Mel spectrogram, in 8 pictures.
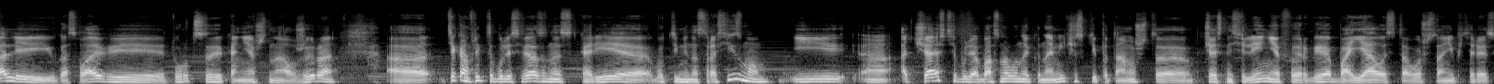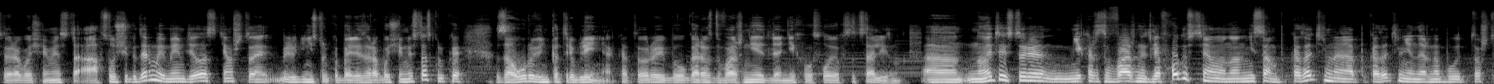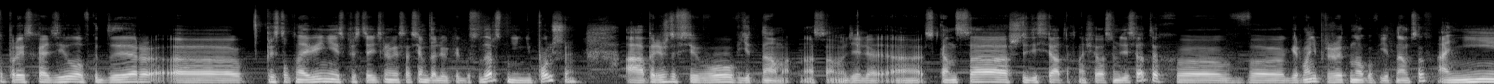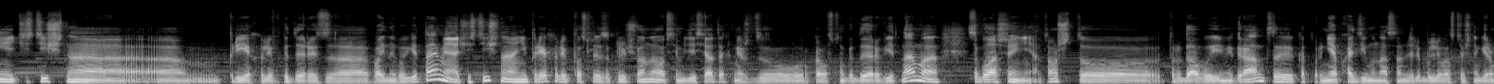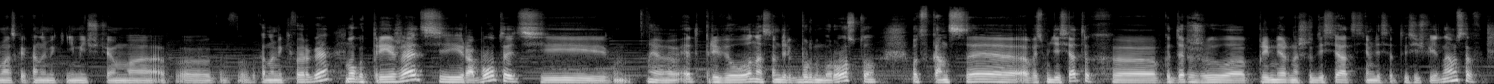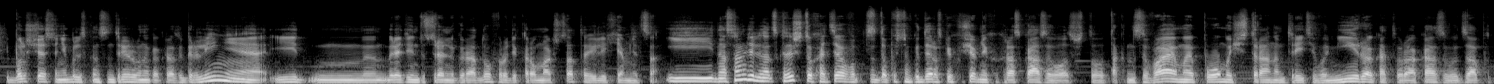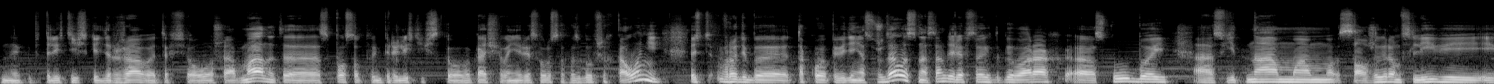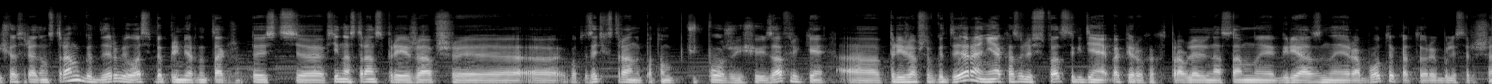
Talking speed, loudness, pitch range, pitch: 155 wpm, -15 LUFS, 95-120 Hz, 105 Hz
